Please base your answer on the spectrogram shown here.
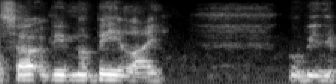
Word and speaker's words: Mobile: And Mobile, Alabama. Actually, Alabama, that would be French as well, so it would be Mobile, will be the correct pronunciation of that, not mobile.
